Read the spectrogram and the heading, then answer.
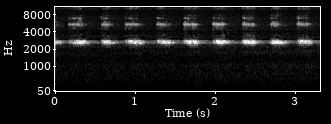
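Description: Crickets chirp at night in a steady, even rhythm, about nine high-pitched trilling pulses repeating without a break. The sound is soft, with no voices or other noises around it.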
